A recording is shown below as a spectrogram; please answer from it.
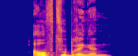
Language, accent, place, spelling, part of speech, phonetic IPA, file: German, Germany, Berlin, aufzubringen, verb, [ˈaʊ̯ft͡suˌbʁɪŋən], De-aufzubringen.ogg
- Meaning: zu-infinitive of aufbringen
